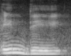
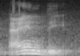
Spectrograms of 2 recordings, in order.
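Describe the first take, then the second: First: The first consonant is a glottal stop. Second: The first consonant is a pharyngeal sound. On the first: The speaker calls it wrong. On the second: The speaker calls it right.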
